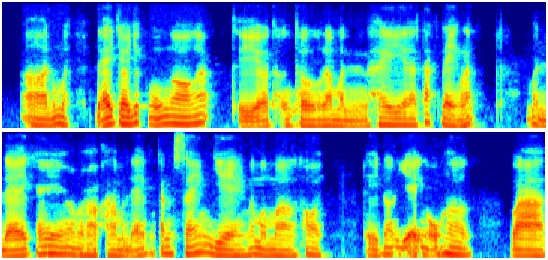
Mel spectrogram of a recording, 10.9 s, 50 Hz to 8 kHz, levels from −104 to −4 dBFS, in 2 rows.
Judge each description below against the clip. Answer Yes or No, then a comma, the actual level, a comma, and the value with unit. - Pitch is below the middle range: Yes, low, 100 Hz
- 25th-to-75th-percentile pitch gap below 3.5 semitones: No, average, 3.8 semitones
